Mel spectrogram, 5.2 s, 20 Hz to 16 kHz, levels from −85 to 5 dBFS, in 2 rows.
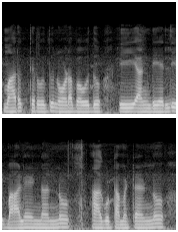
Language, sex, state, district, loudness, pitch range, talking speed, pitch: Kannada, male, Karnataka, Bangalore, -16 LUFS, 110-115 Hz, 90 wpm, 110 Hz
